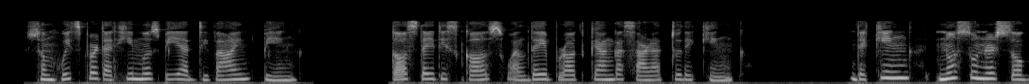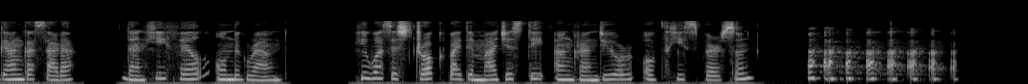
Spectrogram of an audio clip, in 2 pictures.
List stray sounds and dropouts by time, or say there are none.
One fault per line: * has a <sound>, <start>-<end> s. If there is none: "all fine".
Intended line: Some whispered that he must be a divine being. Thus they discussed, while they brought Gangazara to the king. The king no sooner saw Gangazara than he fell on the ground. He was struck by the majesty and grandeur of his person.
* has a laugh, 18.4-19.9 s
